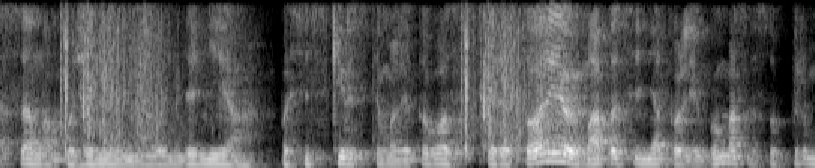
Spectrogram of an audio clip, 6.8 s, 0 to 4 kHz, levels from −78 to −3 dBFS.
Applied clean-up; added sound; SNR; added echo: none; Splash, splatter; 11 dB; none.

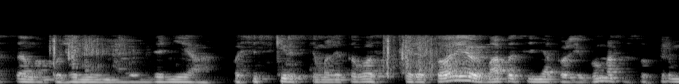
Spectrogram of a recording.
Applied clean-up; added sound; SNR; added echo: classical method log-MMSE.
